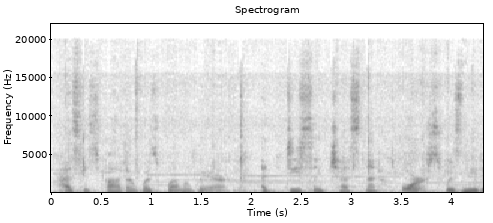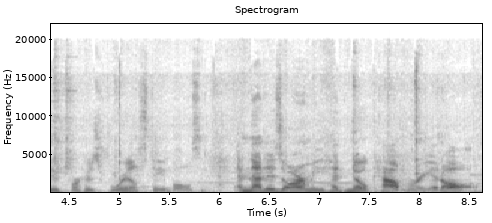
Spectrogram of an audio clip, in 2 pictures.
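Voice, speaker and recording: Reading a storybook aloud in a teacherly, expressive and instructive way, a woman stops to ask questions of young listeners. Her voice is medium-pitched and the audio quality is poor.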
